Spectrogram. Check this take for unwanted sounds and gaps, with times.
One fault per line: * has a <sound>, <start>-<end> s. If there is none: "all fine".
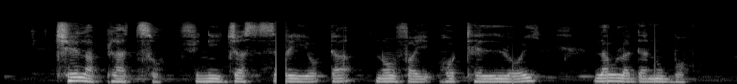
* has a dropout, 2.8-2.9 s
